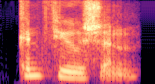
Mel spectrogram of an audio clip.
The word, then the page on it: confusion: Indian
